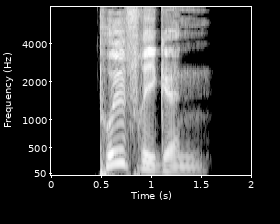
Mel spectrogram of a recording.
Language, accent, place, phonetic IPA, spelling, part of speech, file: German, Germany, Berlin, [ˈpʊlfʁɪɡn̩], pulvrigen, adjective, De-pulvrigen.ogg
- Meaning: inflection of pulvrig: 1. strong genitive masculine/neuter singular 2. weak/mixed genitive/dative all-gender singular 3. strong/weak/mixed accusative masculine singular 4. strong dative plural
